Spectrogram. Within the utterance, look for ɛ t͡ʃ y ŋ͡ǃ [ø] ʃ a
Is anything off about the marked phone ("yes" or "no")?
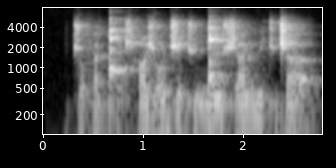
no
